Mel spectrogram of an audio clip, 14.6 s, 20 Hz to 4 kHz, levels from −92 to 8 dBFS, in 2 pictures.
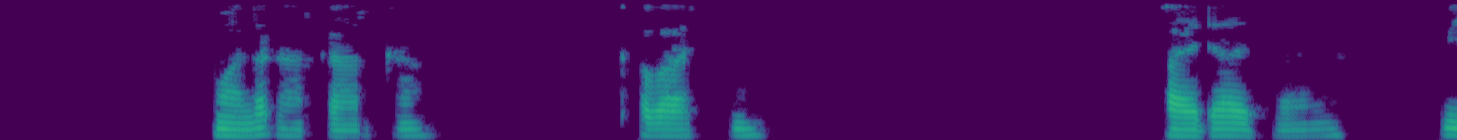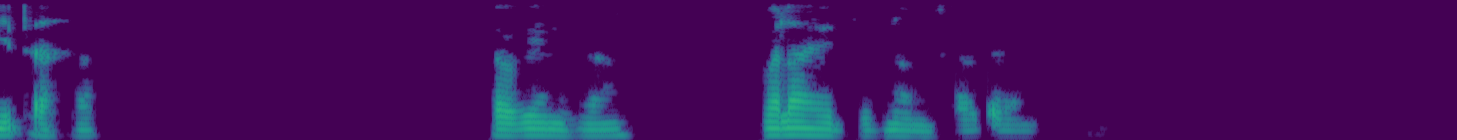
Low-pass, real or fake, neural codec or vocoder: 3.6 kHz; real; none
